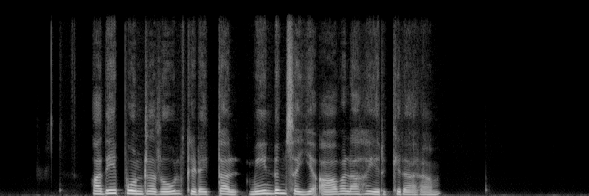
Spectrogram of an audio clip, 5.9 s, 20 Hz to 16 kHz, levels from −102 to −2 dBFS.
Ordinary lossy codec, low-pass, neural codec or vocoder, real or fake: none; 14.4 kHz; autoencoder, 48 kHz, 32 numbers a frame, DAC-VAE, trained on Japanese speech; fake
